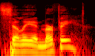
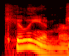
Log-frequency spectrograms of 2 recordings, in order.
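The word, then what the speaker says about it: Cillian Murphy: you this is the Oppenheimer star is it syan Murphy that's what I always said I thought it was San Murphy it is not is it I had to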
